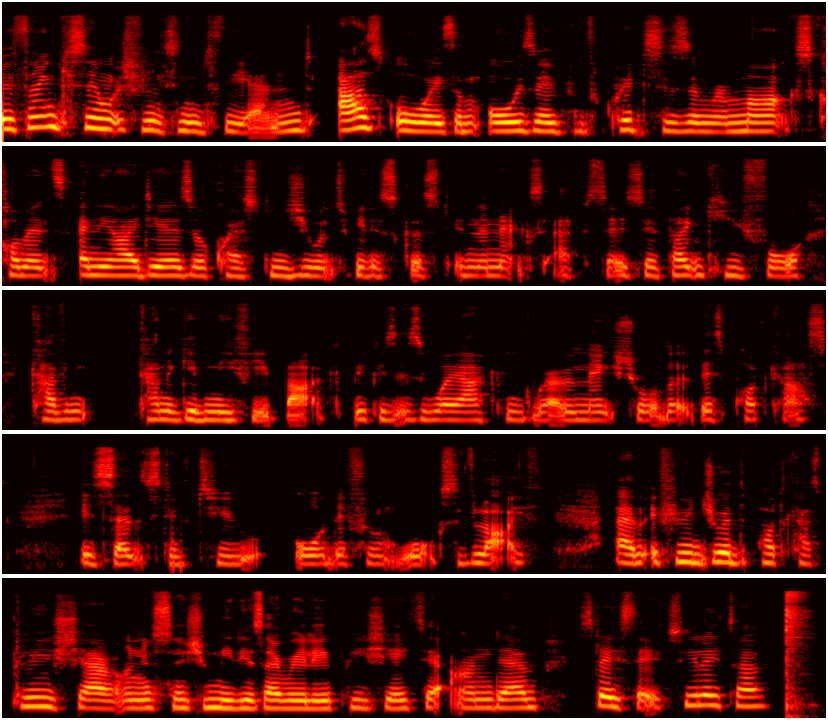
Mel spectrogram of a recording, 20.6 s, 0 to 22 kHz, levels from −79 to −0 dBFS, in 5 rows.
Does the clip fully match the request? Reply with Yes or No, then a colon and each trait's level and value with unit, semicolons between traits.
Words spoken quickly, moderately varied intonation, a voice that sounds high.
No: fast, 255 wpm; narrow, 2.0 semitones; high, 215 Hz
